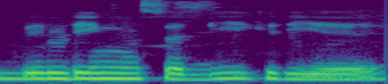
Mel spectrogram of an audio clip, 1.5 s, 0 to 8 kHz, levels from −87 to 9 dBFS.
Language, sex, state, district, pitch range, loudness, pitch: Rajasthani, male, Rajasthan, Churu, 185-205 Hz, -14 LUFS, 200 Hz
